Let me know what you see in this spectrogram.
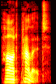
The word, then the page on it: hard palate: British English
